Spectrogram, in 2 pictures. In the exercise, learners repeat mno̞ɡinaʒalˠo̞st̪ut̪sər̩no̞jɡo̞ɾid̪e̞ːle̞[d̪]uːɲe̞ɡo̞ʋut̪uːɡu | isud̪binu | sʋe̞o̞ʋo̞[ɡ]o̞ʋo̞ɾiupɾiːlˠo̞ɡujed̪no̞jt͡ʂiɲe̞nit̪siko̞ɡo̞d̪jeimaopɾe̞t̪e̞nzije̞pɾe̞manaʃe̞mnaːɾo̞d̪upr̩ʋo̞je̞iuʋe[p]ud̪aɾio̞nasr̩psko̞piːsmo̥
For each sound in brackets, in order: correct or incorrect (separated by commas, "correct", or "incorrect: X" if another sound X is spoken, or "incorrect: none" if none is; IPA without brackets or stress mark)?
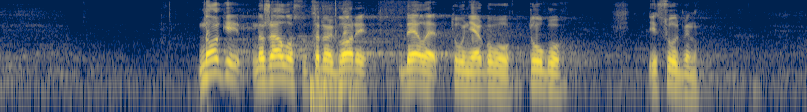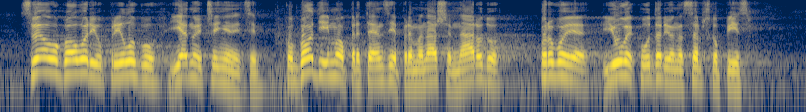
incorrect: t̪, correct, incorrect: k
